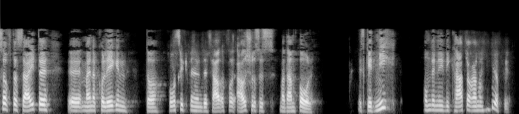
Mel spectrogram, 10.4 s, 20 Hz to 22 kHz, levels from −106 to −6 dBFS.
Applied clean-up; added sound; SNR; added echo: neural mask model Resemble Enhance denoiser.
